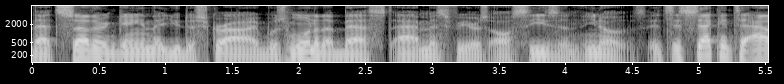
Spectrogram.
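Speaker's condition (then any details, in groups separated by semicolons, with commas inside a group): No condition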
